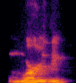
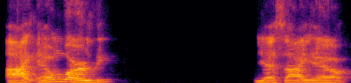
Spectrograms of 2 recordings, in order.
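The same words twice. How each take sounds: First: Said in the usual way. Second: Louder, slower, proud and emphatic; slow, loud self-proclamation; proud declaration. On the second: Acted. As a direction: proclaim it like a title. Repeats his claim, louder.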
